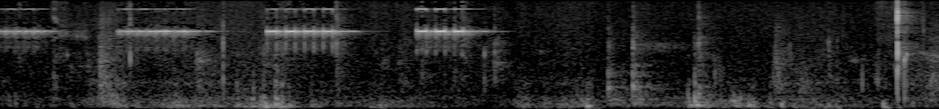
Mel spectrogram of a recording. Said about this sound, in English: Sorry about that. Alarm went off.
